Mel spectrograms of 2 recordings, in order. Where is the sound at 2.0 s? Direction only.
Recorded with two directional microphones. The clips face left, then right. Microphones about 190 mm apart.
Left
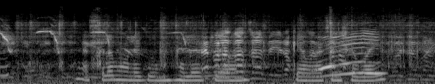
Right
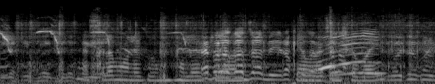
50° right (ahead or behind).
